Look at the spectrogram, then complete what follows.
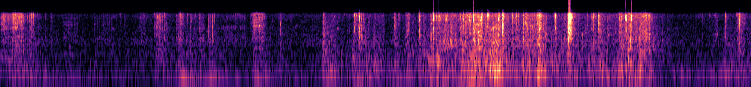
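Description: Four-wheel drive's tyres crunching and crackling over gravel and dry sticks on a rough dirt track, heard from inside the cabin with knocks and rattles, over a faint low engine hum. The crackling grows denser and louder from about three seconds in and eases off near the end.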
